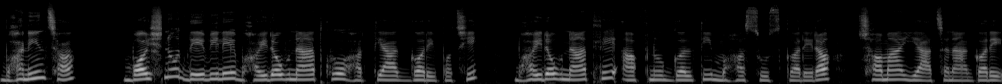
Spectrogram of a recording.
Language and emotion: Nepali, neutral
